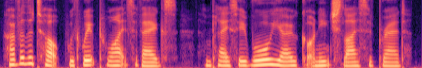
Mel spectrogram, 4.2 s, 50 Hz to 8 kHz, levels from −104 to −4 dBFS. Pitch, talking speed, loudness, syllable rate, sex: 190 Hz, 255 wpm, -17 LUFS, 6.0 syllables/s, female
